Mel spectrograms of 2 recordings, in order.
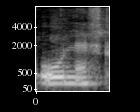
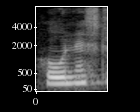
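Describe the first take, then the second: First: ऑनेस्ट starting straight on the o vowel; silent H in ऑनेस्ट. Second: होनेस्ट begun with a sounded h; voiced H in होनेस्ट. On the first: Teacher correcting students, ऑनेस्ट with vowel first, no h. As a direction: drop the h, say ऑनेस्ट as "o-nest". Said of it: "ये ऑनेस्ट होता है". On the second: Teacher rejecting the mistaken form, होनेस्ट with audible h. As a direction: pronounce the h in होनेस्ट, "ho-nest". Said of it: "होनेस्ट नहीं होता है". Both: Shown as a demonstration.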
